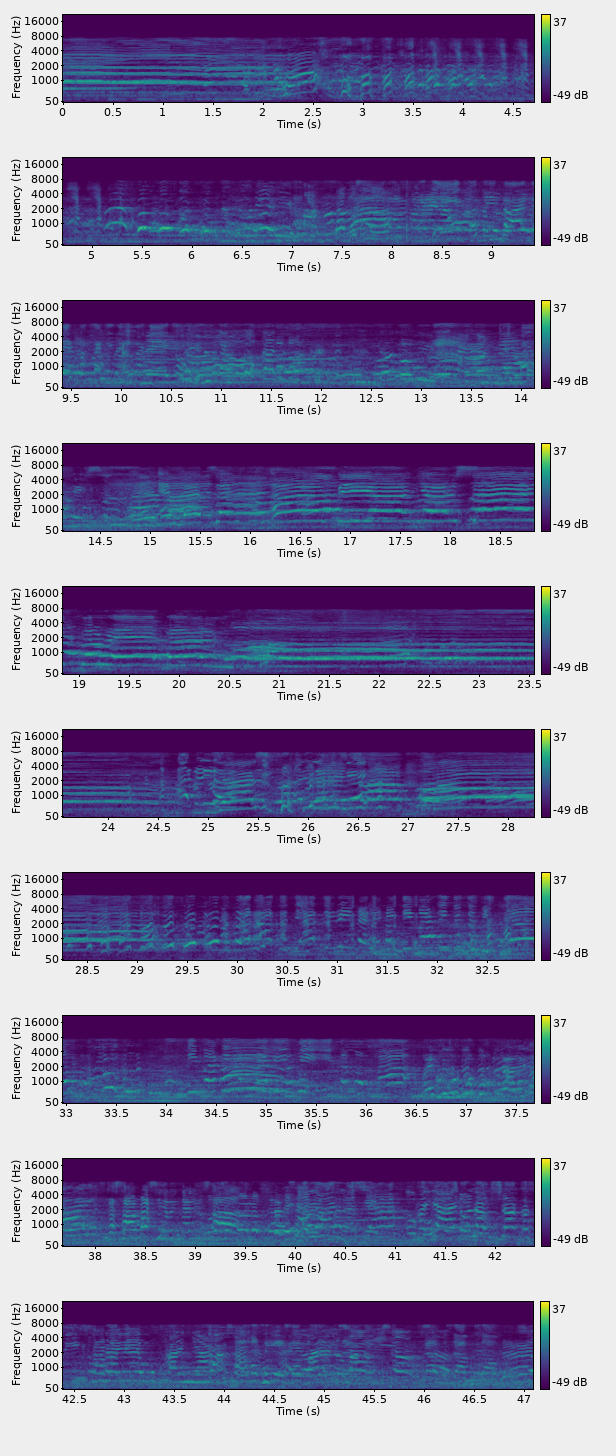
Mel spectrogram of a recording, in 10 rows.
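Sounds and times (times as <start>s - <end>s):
women singing together: 0.0s - 45.5s
background music: 0.0s - 47.0s
women laughing: 0.1s - 13.8s, 23.0s - 38.0s
women singing along: 13.5s - 30.4s.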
